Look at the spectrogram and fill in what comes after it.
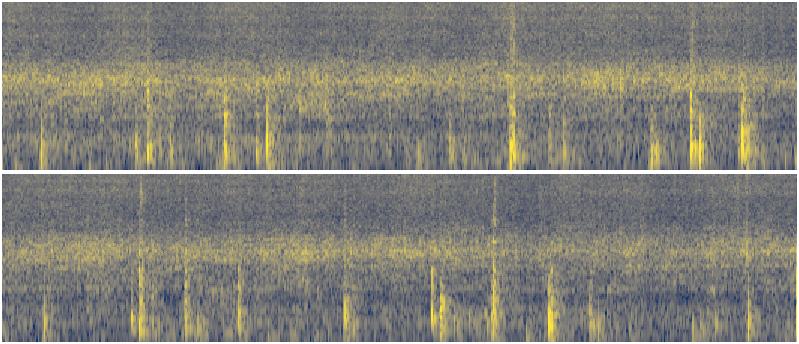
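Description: Chicken frying in oil in a non-stick pan, a steady sizzle, while a wooden spatula stirs it in with curry powder and pepper, with irregular scrapes and taps of the spatula against the pan about once or twice a second.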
